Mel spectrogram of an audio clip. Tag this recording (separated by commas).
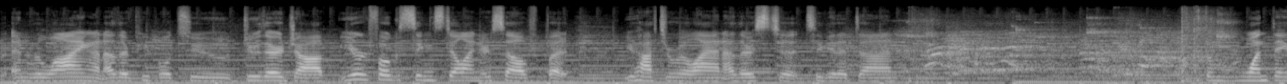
Speech, Music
